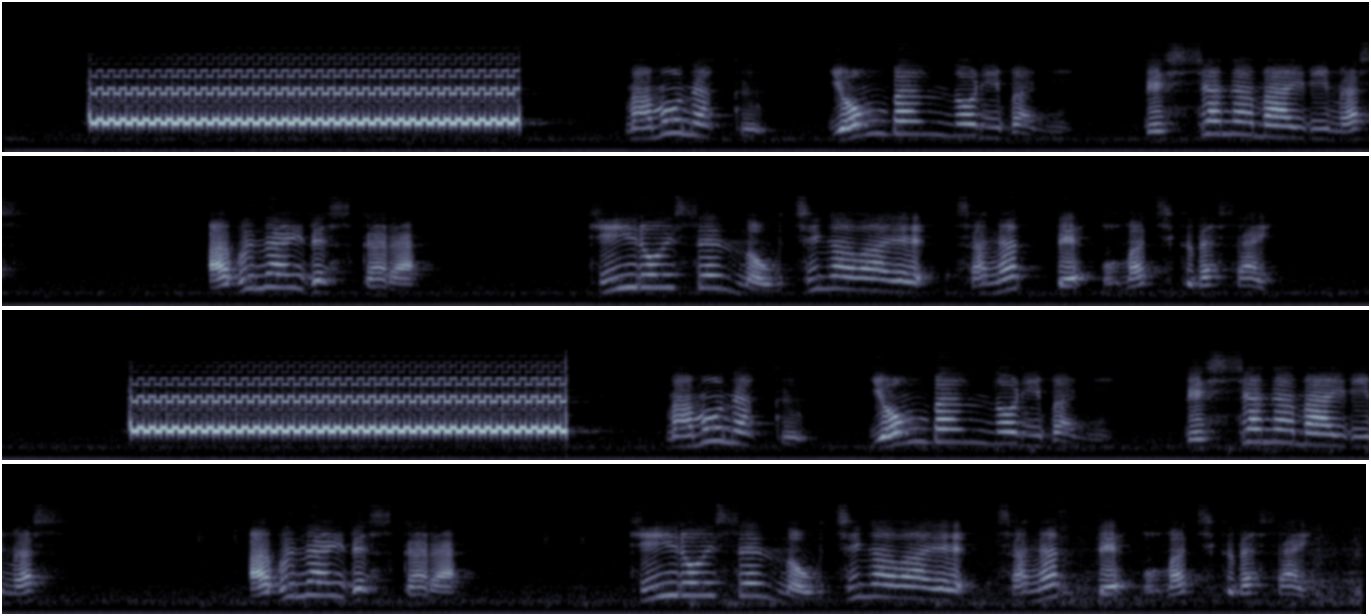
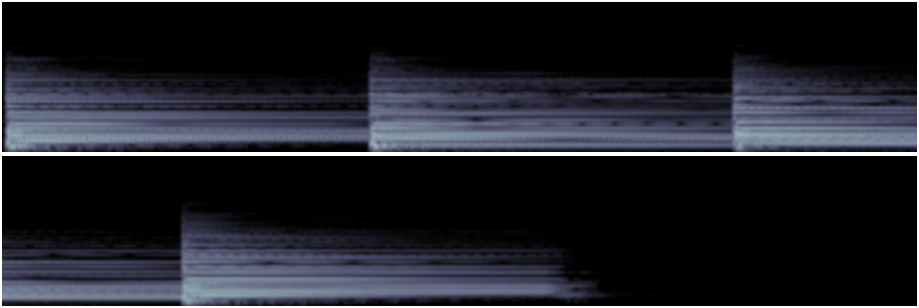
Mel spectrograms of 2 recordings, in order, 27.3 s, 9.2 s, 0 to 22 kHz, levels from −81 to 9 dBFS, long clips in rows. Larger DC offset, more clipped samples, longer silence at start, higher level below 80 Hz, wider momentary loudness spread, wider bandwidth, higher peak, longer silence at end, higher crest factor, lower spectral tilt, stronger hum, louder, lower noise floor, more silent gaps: neither; neither; first, 0.45 s vs 0 s; second, -90 dBFS vs -56 dBFS; first, 20 LU vs 15 LU; first, 7.6 kHz vs 6.2 kHz; about the same, -8 dBFS vs -10 dBFS; second, 0.3 s vs 1.75 s; about the same, 16 dB vs 20 dB; second, -0.5 dB/octave vs -9 dB/octave; neither; first, -22 LUFS vs -28 LUFS; second, -71 dBFS vs under -90 dBFS; neither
